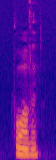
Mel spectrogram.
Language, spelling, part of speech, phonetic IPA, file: Polish, płowy, adjective, [ˈpwɔvɨ], LL-Q809 (pol)-płowy.wav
